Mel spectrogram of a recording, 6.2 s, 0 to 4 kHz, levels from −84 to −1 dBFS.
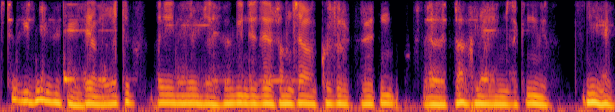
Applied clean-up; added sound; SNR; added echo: neural diffusion model UNIVERSE++.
